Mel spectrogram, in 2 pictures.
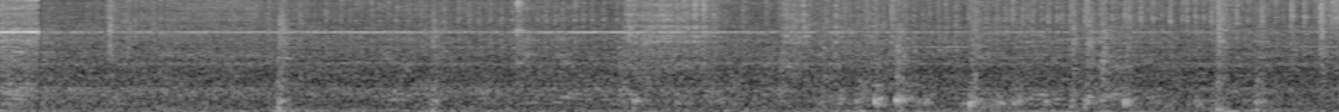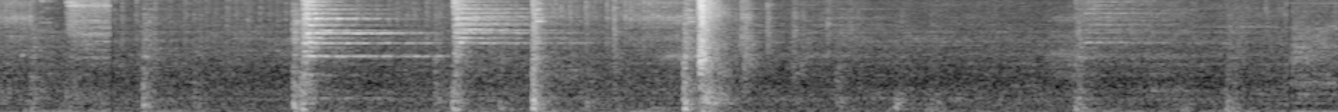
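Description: Inside an ICF chair car of the Bhubaneswar–Visakhapatnam Intercity Express, a continuous rumble of the moving train carries rattling and clicking, with several louder knocks and clanks near the end.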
